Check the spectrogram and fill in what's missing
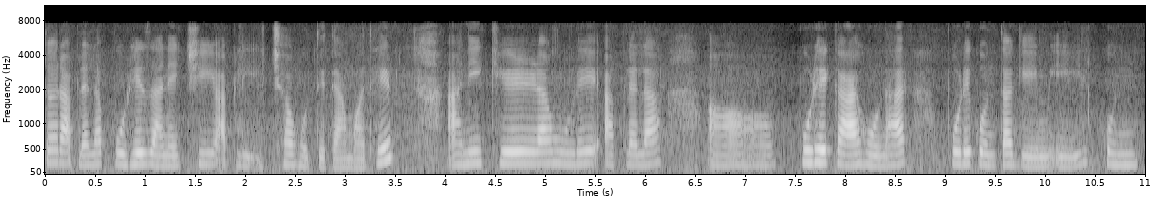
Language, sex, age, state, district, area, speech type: Marathi, female, 60+, Maharashtra, Akola, urban, spontaneous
